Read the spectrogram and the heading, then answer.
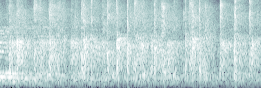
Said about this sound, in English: Big round of applause. Well done.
